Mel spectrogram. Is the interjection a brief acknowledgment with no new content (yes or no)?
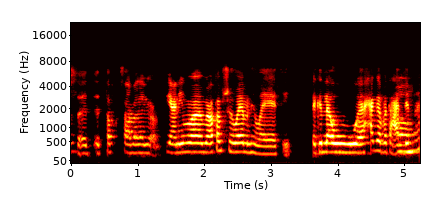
yes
